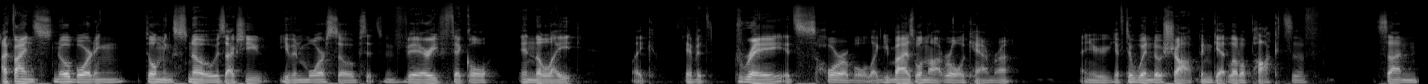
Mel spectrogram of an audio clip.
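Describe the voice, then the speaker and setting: On a very clean recording with a silent background, a man speaks at a moderate pace with monotone, flat intonation. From Vancouver, Canada (born in South Africa). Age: 30s. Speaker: cinematographer. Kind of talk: casual interview.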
